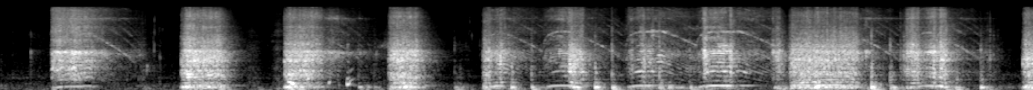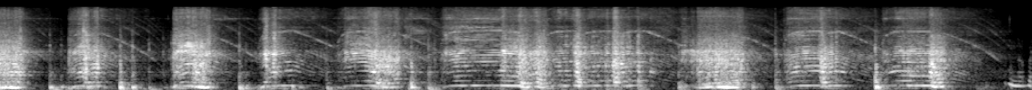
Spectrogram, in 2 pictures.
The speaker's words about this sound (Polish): Nasze nasiona zostały już zblendowane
